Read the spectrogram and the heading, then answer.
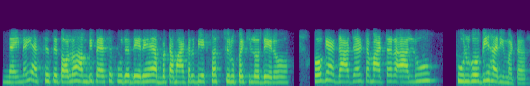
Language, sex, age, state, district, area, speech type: Hindi, female, 45-60, Madhya Pradesh, Balaghat, rural, conversation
